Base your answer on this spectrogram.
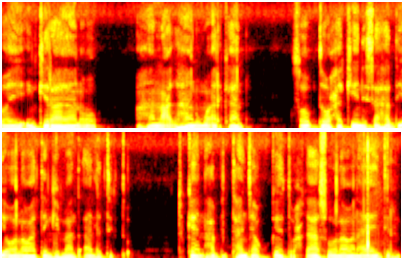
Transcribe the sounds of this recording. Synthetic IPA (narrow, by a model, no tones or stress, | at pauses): ɛjʔɪŋkʰɪɾaːjaːnɔ̰ː | ʔɐɦaːnlɑ̰ʕɑ̰ɡɐɦaːnʊmɐ̰ʔɐ̰rkʰaːn | sɐβɐbt̪ʰɐwɑħɑːkʰɛːnɛsaːɦɐd̪iːɔːlɐβaːt̪ʰɐŋkʰiːmaːnt̪ʰɐaːd̪lɐt̪ʰɐɡt̪ʰɔ̥ | t̪ʰʊ̥kʰaːnħɑbɪt̪aɲt͡ʃaːkʰʊ̥kʰɛːt̪ʰɔwɑħkʰaːsɔwlaːβɐnajaːt͡ʃɪɾɪn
